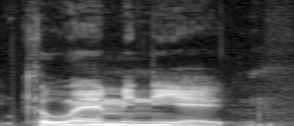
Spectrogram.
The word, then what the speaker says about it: calumniate: I'm looking at the phonic version here, which is K schwa L schwa M N long E long A T. So that would be calumniate.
